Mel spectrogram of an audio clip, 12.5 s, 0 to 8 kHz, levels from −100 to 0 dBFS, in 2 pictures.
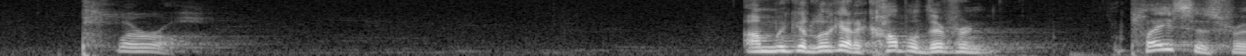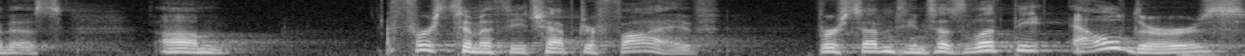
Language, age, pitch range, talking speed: English, 50-69, 145-205 Hz, 110 wpm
